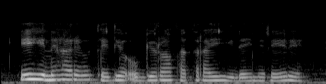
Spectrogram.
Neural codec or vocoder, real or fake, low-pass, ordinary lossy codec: none; real; 7.2 kHz; Opus, 16 kbps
